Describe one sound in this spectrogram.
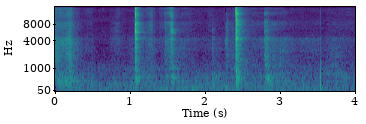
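Metal hooks clink against a wire rack.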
